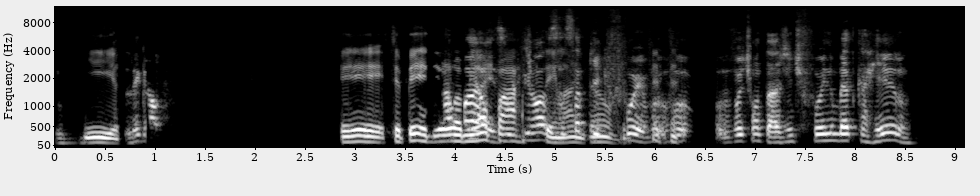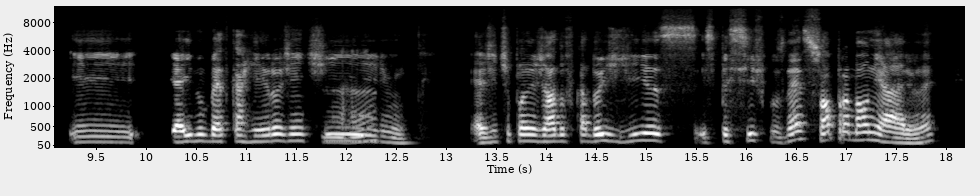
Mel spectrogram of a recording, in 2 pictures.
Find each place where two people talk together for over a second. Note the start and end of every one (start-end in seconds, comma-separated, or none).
3.9-5.6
